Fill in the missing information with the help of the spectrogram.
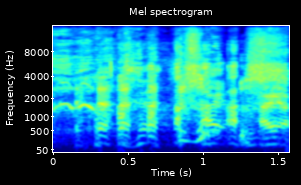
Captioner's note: laughter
